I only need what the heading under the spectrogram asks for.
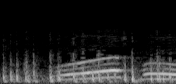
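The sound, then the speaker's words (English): The hooves of a ridden horse clip-clop loudly in a quick, steady rhythm as it comes down a street back from the post office, while a man's voice calls out in long drawn tones over the hoofbeats. “Hey, there he is now, riding back from the post office.”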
